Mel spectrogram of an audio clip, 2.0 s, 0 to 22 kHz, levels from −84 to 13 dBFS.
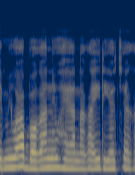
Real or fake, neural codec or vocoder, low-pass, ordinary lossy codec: real; none; 10.8 kHz; none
